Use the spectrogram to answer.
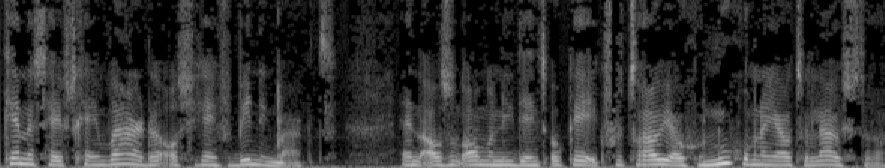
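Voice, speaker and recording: Her tone is dark and mellow, with a medium pitch. The woman talks at a fairly quick pace with ordinary pitch variation. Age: 40s. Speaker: psychologist. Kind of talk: casual chat.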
